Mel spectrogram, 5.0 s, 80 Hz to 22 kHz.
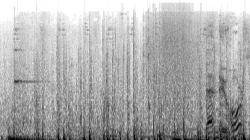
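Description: Horse hooves clip-clop at a riding pace in Red Dead Redemption 2, a steady run of close, distinct hoofbeats with voices talking over them.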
